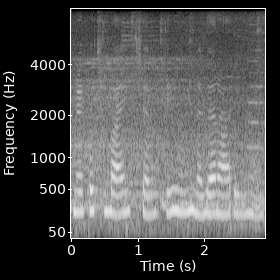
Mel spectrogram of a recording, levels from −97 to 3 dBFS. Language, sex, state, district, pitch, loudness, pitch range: Hindi, female, Chhattisgarh, Raipur, 225 Hz, -15 LUFS, 215-245 Hz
